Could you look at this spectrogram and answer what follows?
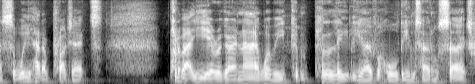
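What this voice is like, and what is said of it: Strained, failing voice. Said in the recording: “I'm losing my voice.”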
